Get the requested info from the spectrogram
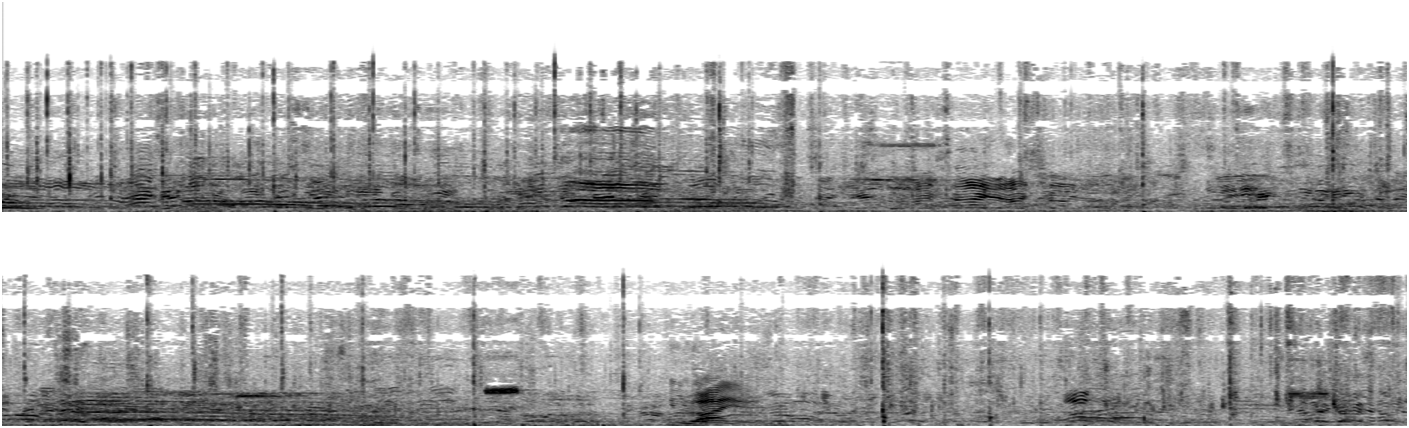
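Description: Players and spectators shouting and calling out during a volleyball rally, many voices overlapping, with a few sharp smacks of the ball being hit.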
